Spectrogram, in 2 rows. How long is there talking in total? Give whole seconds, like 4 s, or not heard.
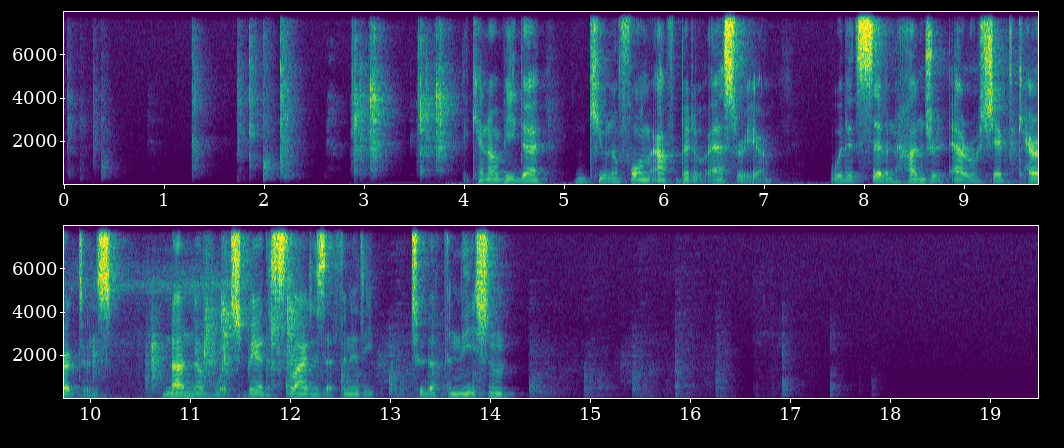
10 s.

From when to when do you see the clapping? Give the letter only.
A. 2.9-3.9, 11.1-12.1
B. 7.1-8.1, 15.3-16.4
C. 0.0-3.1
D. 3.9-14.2
C.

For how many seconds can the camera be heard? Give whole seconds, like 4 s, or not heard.
2 s.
